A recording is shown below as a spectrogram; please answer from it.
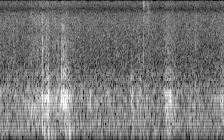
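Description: Quiet room tone: a faint steady hum with a few soft, brief noises, one about half a second in and another near the end.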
